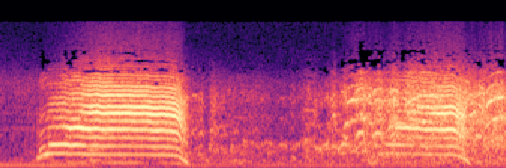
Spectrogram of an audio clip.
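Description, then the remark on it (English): A voice imitates a cow mooing: one long, steady, loud moo, a brief pause, then a second, wavering moo, clear with faint background hum. “Give us the cow.”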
